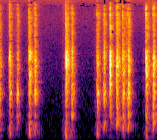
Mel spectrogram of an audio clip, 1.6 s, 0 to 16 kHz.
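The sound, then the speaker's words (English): Quick bursts of typing on a System 76 mechanical keyboard with slightly quieter Royal keycaps, plugged in over USB-C to a studio computer; clear, short clustered clacks separated by brief pauses, no voices present. “I have it plugged in over USB-C to my studio computer. It is now my studio keyboard.”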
